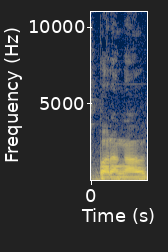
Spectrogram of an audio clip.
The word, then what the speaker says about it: Parangal: say it right my dance group's name is parangal Dance Company paranal paranal Dance Company okay what is it and where you from uh parangal Dan company we're based here in San Francisco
